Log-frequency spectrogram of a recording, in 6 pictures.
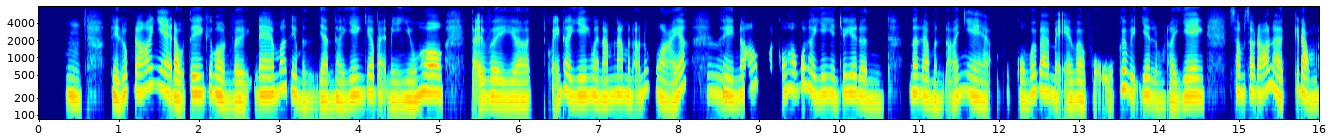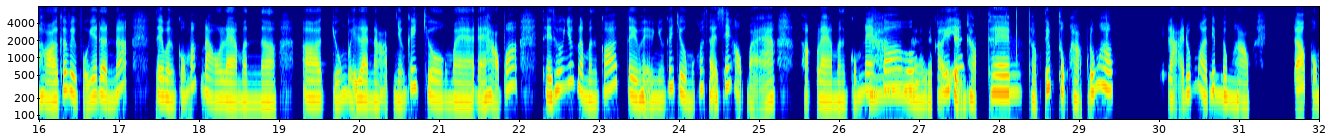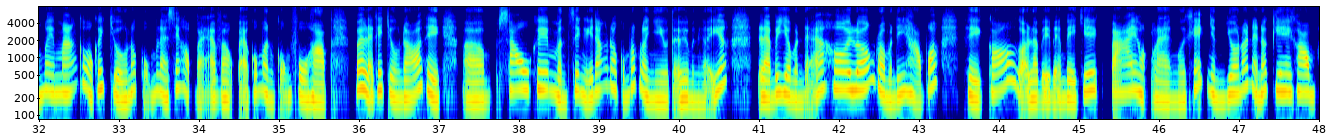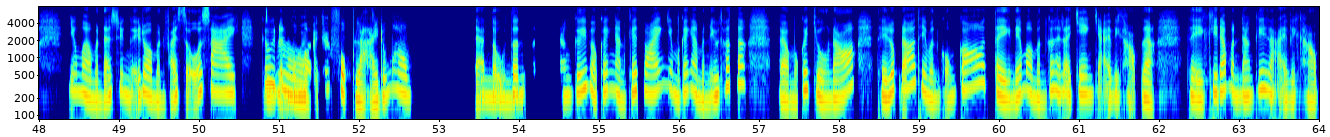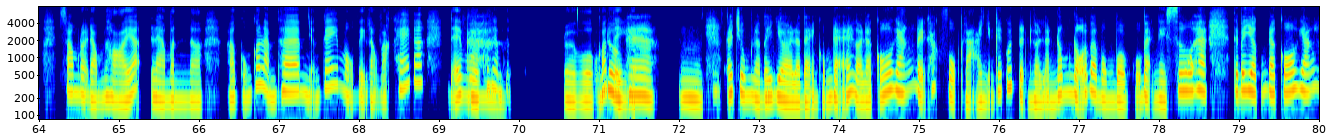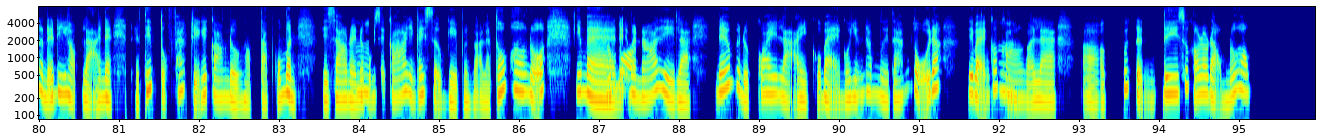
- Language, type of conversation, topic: Vietnamese, podcast, Bạn có thể kể về quyết định nào khiến bạn hối tiếc nhất không?
- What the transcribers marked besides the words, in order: other background noise; tapping; unintelligible speech; unintelligible speech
